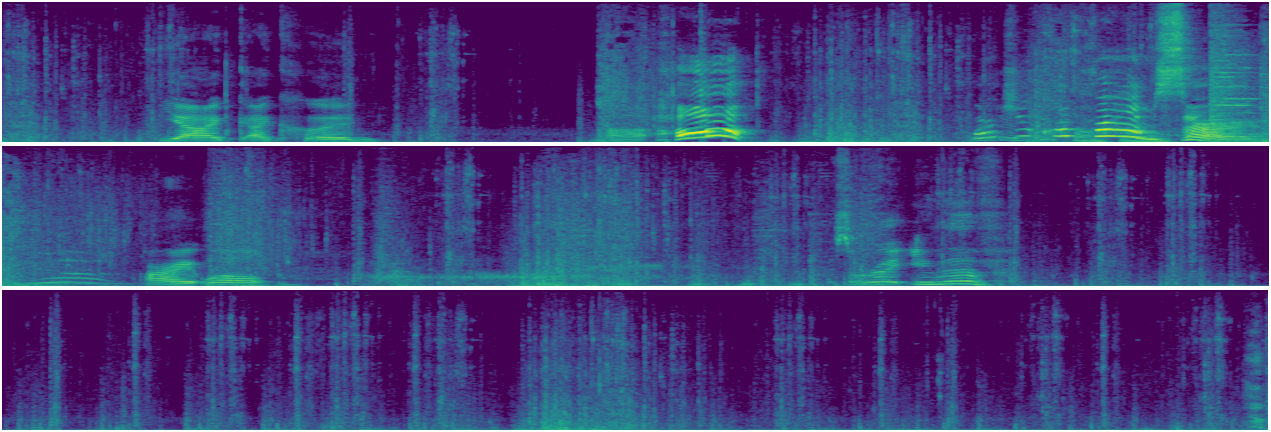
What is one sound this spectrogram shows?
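Armoured footsteps clatter on stone.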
